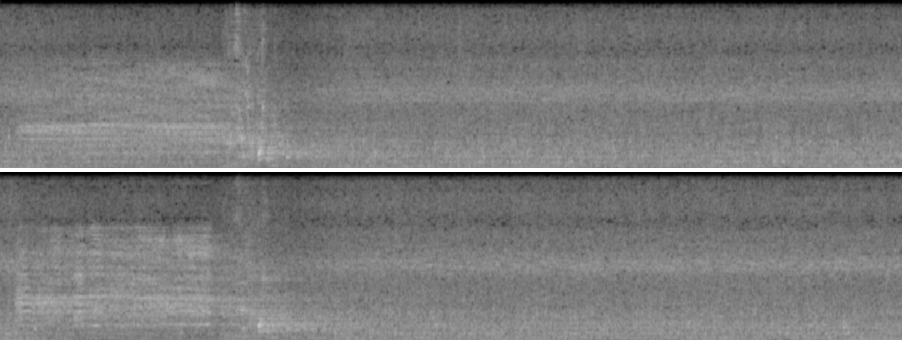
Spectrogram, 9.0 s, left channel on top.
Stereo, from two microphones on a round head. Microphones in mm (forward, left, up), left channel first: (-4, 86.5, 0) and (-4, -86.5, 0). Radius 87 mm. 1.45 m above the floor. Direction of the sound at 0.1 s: 80° right.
